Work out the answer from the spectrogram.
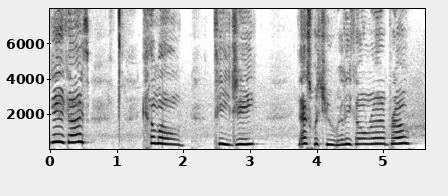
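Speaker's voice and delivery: very high-pitched, slowly stretched-out voice. Telling others how a man sounded on the mic, imitating a high-pitched voice. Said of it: "how high pitched his voice was".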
